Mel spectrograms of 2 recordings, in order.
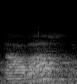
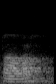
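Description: First: An audible R sound and a soft final CH. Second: A neutral vowel and a strong final CH. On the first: This is how Ulster speakers say it. "We say Balach... It's an R sound, and the CH is softer" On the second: This is how most of the country says it. "in the rest of the country, it's Balach... And it's a strong CH"

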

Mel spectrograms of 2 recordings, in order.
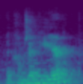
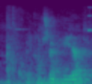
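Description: Both takes have the same delivery.

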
